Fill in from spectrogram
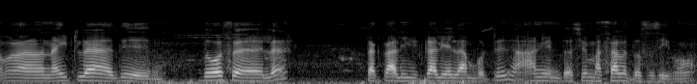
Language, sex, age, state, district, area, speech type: Tamil, female, 60+, Tamil Nadu, Thanjavur, rural, spontaneous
